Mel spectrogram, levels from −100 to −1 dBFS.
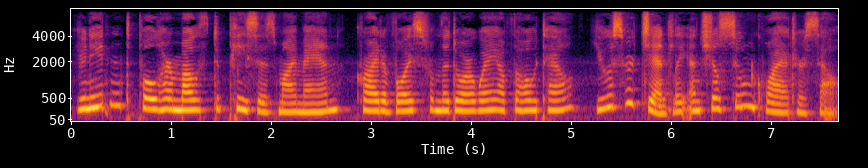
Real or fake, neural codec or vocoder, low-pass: real; none; 7.2 kHz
